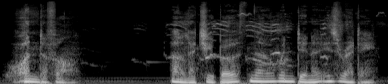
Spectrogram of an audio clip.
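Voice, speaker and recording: A man playing a gentle, fatherly creator god with a hidden weariness in a scripted audio roleplay, soft-spoken and deliberate, sometimes slipping into a whisper. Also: on the low side, over music, lightly acted. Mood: tender, doting. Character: gentle fatherly creator god, tender mentor, secretly haunted and weary.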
